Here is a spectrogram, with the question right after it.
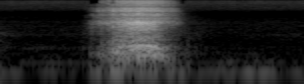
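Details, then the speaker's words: Adult with allergies, woke up sneezy: a single sharp hissing sneeze lasting under half a second, quiet before and after; says allergies are really bad today, a lot of sneezing. "Oh man, my allergies are really bad today. It's a lot of sneezing."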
